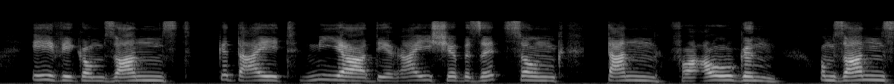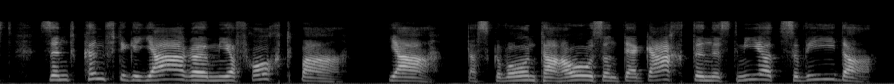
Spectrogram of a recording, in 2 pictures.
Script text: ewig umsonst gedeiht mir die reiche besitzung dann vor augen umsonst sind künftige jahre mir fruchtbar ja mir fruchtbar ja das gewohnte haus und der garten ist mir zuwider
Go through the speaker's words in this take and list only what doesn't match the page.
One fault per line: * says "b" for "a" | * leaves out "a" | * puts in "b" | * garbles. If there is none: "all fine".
* leaves out "mir fruchtbar ja"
